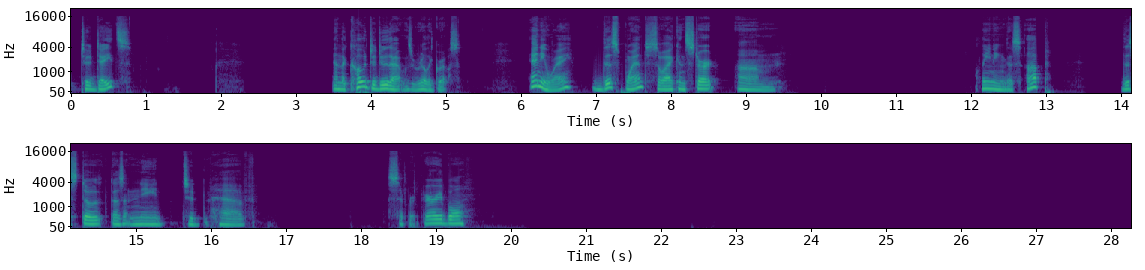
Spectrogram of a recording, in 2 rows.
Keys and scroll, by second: 18.2 Escape, 18.9 super+BackSpace, 19.7 ctrl+r.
